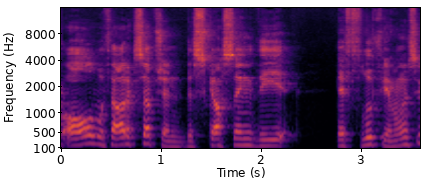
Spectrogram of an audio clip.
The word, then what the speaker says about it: effluvium: They were all without exception discussing the elovium. I'm going to see how to pronounce this. Elovium. Elovium. Okay. So effluvium.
